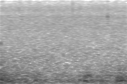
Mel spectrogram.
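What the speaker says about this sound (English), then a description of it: "Uh-oh! Lightning storm!" A thunderstorm rumbles with steady rain in Genshin Impact, a low continuous roll of thunder under a dense hiss of falling rain, fairly faint and distant, lasting only a moment with no voices.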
